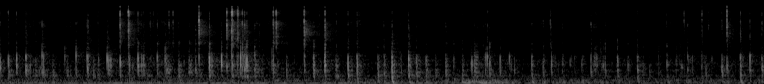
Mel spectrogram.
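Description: Long nails rapidly tap and scratch the buttons of a small, hollow, black plastic Samsung TV remote. The result is a dense stream of quick, dry plastic clicks with a bright high edge, each dying away almost at once. Brief scratchy rustles sit between the taps.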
